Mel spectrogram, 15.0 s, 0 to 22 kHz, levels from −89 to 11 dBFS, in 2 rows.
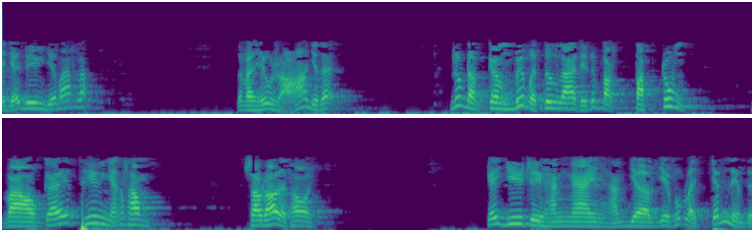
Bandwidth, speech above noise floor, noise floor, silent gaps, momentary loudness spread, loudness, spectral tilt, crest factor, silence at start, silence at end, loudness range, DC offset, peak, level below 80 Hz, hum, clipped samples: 5.6 kHz; 46 dB; -64 dBFS; 11.27-11.61 s; 11 LU; -18 LUFS; -10.5 dB/octave; 20 dB; 0 s; 0 s; 6 LU; under 0.1%; 0 dBFS; -32 dBFS; none; under 0.1%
